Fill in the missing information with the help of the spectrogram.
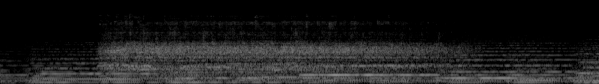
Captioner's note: cheering and applauding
